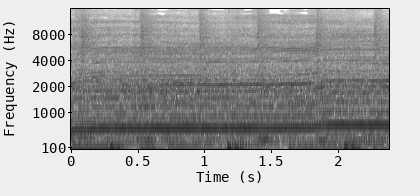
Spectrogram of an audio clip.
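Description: A male singer holding one long, steady high note that rises slightly near the end, over a live reggae band's pulsing bass line.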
